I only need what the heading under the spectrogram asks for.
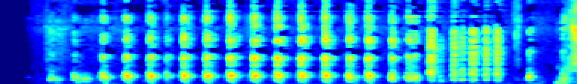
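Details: Arabian partridge: a rapid series of harsh, clucking chuck notes repeated about twice per second, steady and evenly spaced, quickening and blurring toward the end.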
